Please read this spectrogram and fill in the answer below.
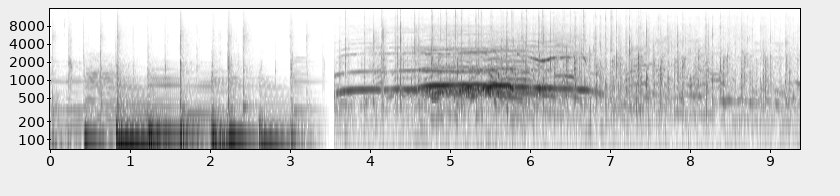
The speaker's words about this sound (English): Cue in the applause.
